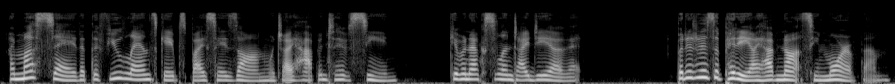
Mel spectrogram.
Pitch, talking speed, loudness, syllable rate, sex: 215 Hz, 220 wpm, -18 LUFS, 5.7 syllables/s, female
